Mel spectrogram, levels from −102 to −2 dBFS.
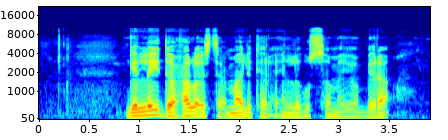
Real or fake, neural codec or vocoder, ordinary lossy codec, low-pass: real; none; none; 9.9 kHz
